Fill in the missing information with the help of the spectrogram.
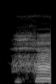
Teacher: Hanya bersih, letaknya di tengah tenggorokan sama dengan huruf a ya. Ha, lepaskan anginnya, bersih.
